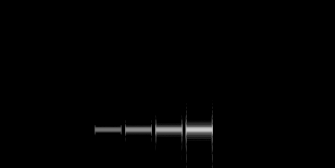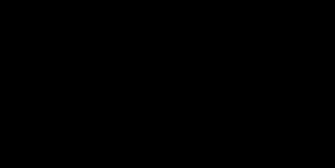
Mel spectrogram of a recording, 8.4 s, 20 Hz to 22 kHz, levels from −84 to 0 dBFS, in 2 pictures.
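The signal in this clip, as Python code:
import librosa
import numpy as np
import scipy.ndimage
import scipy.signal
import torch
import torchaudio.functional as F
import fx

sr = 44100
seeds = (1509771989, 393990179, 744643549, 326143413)

y = fx.level_ladder(sr, hz=892.0, from_db=-47.0, step_db=10.0, steps=4, dwell_s=0.33, gap_s=0.05)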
